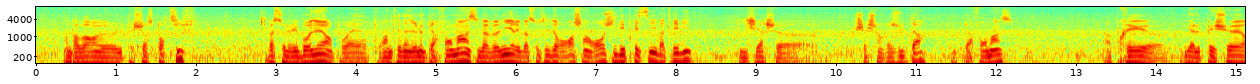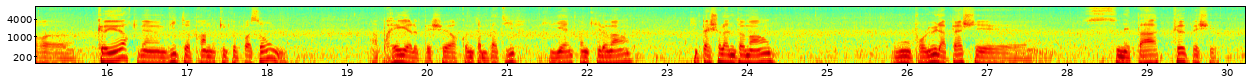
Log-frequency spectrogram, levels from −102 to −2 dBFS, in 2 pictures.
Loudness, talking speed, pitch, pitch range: -14 LUFS, 165 wpm, 105 Hz, 95-115 Hz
